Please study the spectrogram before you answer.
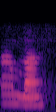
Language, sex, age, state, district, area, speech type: Tamil, female, 18-30, Tamil Nadu, Sivaganga, rural, conversation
